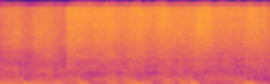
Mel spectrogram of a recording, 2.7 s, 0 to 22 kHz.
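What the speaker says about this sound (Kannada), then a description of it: "1 ಟೇಬಲ್ ಸ್ಪೂನಷ್ಟು ಶುಂಠಿ ಬೆಳ್ಳುಳ್ಳಿ ಪೇಸ್ಟನ್ನು ಹಾಕಿ ಒಂದು 30 ಸೆಕೆಂಡ್ ಬೆರೆಸಿ ಬಿಸಿ ಮಾಡ್ಕೋಬೇಕು" Ginger garlic paste sizzles steadily in hot oil with fried onions, a loud continuous crackle with faint stirring scrapes and no talking.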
